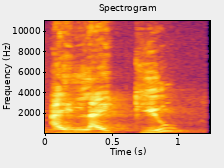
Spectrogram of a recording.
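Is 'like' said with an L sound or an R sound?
L sound. The word like has a plain L sound.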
